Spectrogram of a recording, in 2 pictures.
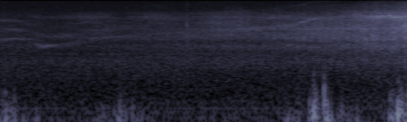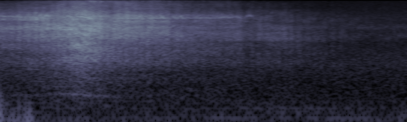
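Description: Traxxas Bandit VXL electric RC buggy at full speed: its brushless motor whining and tyres hissing as it approaches, passes close by about six and a half seconds in, then fades away. Gusts of wind rumble on the microphone about four and five seconds in.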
